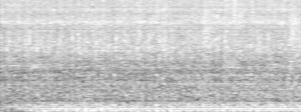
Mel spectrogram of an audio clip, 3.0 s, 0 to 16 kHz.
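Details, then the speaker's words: WW1 replica airplane engine, started after years sitting in a shed, at idle. Smooth, steady, very quiet low burble with an even beat and no misses or rattles; sounds like a two-stroke from the other side; runs very well. "dude it's really quiet I'm just impressed with how quiet it is like I'm telling you and I'm not even like talking loud that's crazy"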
